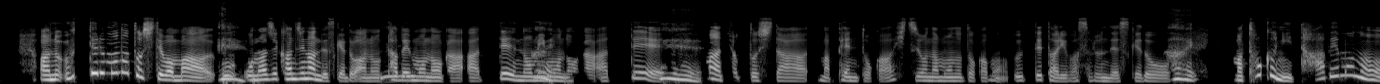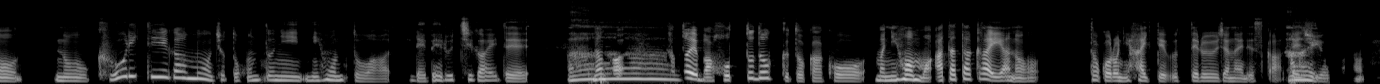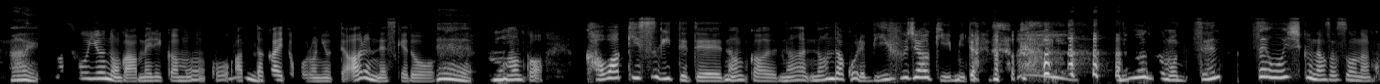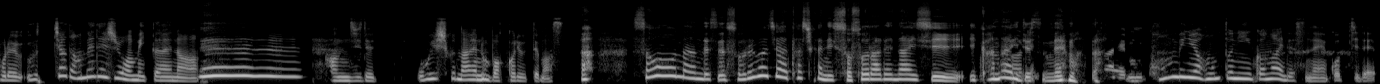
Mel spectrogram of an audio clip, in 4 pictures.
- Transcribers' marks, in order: laughing while speaking: "みたいな"; laugh; unintelligible speech; laughing while speaking: "また"
- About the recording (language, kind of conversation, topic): Japanese, podcast, 故郷で一番恋しいものは何ですか？
- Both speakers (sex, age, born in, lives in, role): female, 30-34, Japan, United States, guest; female, 55-59, Japan, United States, host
